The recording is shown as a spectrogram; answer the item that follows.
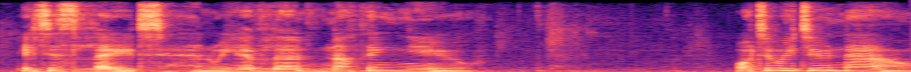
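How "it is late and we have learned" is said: ordinary delivery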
